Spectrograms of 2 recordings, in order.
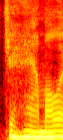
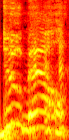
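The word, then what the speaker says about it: Duhamel: Does he look like Josh Jahamel or whatever his name is? I don't know. dreamy. It's pronounced Dumel, ass face.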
